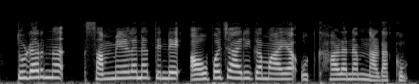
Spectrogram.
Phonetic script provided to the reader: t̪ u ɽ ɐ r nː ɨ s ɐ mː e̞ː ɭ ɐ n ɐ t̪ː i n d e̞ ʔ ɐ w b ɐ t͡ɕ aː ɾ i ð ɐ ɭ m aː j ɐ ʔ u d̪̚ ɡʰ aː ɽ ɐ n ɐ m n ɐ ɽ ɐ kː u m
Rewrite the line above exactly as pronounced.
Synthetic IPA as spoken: t̪ u ɽ ɐ r nː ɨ s ɐ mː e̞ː ɭ ɐ n ɐ t̪ː i n d e̞ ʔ ɐ w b ɐ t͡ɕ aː ɾ i ɣ ɐ m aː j ɐ ʔ u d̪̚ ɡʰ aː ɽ ɐ n ɐ m n ɐ ɽ ɐ kː u m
